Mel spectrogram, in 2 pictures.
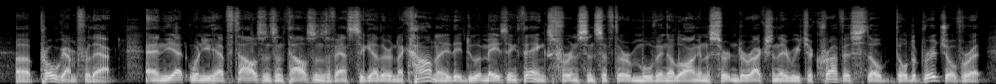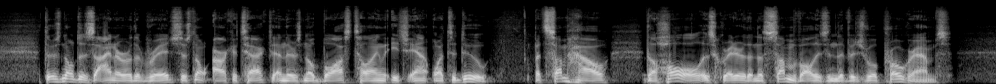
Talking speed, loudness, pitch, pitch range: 230 wpm, -15 LUFS, 90 Hz, 85-95 Hz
